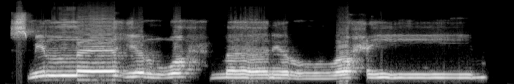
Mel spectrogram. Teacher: Boleh dibaca 2 harokat akhirnya atau 4 atau 6 ya. Kita baca 2 saja yang standar ya.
